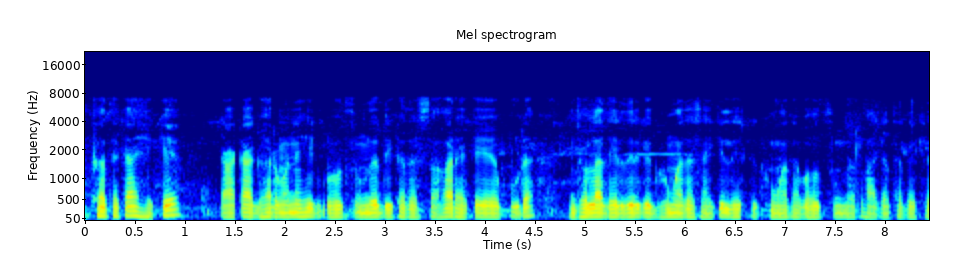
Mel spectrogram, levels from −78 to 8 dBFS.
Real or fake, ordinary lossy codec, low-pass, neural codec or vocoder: real; AAC, 48 kbps; 7.2 kHz; none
